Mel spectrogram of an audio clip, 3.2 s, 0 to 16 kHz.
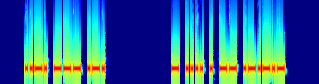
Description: Morse code, heard as a keyed tone, about 50 wpm, 700 Hz. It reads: FOR THEM.
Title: 4x Word-Spacing - Sentences from Top 300 Words - 50wpm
